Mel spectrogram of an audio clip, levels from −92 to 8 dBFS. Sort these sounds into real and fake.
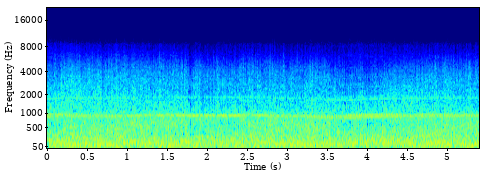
real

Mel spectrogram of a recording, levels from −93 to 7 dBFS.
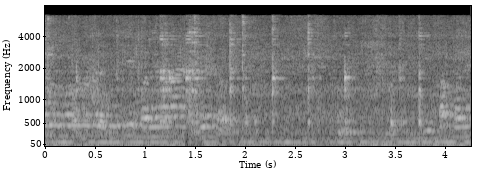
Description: real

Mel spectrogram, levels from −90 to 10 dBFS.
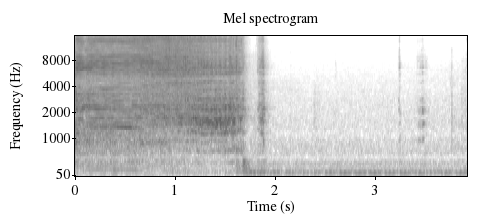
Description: real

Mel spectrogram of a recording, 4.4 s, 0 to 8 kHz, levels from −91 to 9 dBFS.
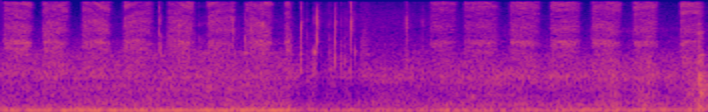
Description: real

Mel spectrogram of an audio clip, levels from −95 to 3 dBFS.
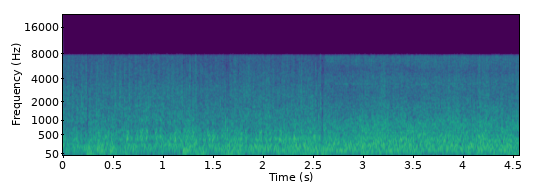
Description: real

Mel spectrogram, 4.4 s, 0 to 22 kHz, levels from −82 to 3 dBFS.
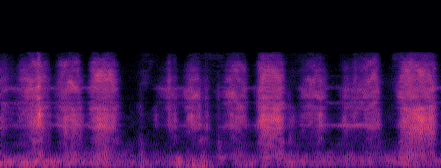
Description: fake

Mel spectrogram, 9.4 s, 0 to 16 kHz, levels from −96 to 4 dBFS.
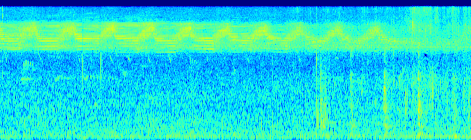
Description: real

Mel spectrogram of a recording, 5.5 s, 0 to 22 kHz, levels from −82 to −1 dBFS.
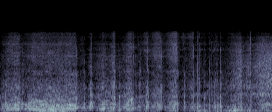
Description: fake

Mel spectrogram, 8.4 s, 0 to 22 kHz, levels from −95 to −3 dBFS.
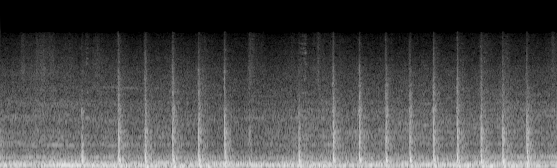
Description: real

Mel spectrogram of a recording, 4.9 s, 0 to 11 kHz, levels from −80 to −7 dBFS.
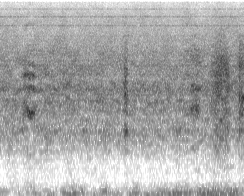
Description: fake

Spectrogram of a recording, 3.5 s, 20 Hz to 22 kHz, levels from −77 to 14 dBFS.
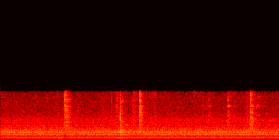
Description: real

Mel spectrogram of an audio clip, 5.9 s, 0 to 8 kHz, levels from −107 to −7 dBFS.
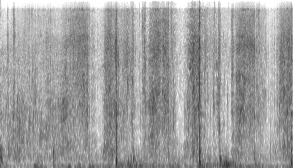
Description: real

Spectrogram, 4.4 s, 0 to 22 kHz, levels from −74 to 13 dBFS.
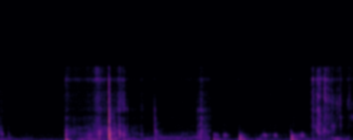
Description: fake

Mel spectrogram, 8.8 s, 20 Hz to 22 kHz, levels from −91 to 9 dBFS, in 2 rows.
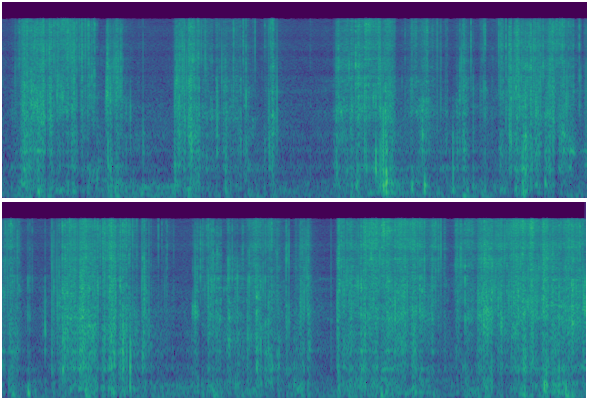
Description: fake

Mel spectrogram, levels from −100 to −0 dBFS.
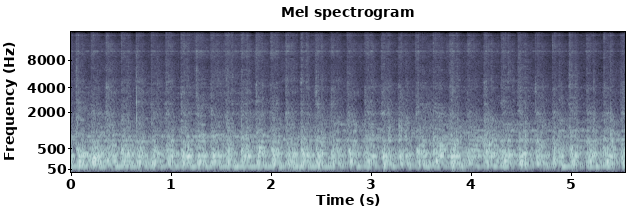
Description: fake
